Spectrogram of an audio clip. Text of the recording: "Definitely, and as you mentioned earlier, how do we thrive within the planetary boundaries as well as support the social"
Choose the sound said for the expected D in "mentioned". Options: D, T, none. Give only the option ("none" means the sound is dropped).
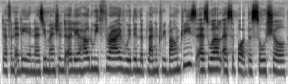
D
